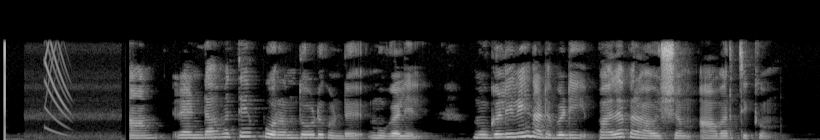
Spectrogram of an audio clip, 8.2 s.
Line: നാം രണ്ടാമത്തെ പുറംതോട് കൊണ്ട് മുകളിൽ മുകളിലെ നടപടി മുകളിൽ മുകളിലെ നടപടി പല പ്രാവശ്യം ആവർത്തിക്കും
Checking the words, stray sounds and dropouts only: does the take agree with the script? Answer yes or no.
no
